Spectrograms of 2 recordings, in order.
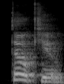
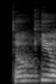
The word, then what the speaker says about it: Tokyo: Tokyo. Correct. One of the two. And oh, hang on. It's with a long O at the beginning, right?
